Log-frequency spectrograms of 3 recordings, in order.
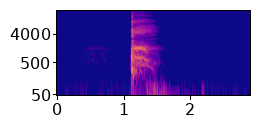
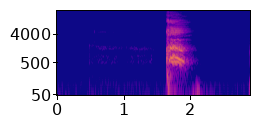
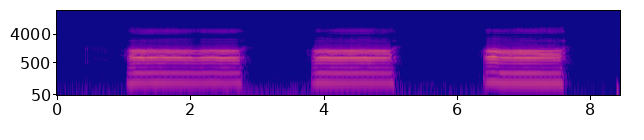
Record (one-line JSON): {"cough_length": "2.9 s", "cough_amplitude": 20489, "cough_signal_mean_std_ratio": 0.24, "three_cough_length": "2.9 s", "three_cough_amplitude": 11733, "three_cough_signal_mean_std_ratio": 0.25, "exhalation_length": "8.4 s", "exhalation_amplitude": 2847, "exhalation_signal_mean_std_ratio": 0.66, "survey_phase": "beta (2021-08-13 to 2022-03-07)", "age": "45-64", "gender": "Male", "wearing_mask": "No", "symptom_none": true, "smoker_status": "Never smoked", "respiratory_condition_asthma": true, "respiratory_condition_other": false, "recruitment_source": "REACT", "submission_delay": "0 days", "covid_test_result": "Negative", "covid_test_method": "RT-qPCR"}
